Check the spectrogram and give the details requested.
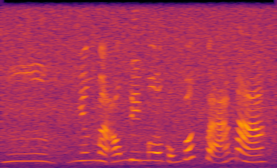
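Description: A woman's voice: very high voice, steady tone, a little slow, background noise. A woman voicing an eager, chatty, slightly whiny little child in a cartoon. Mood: concerned. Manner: childish, chatty, polite to elders. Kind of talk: cartoon voice acting. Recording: music playing behind the voice.

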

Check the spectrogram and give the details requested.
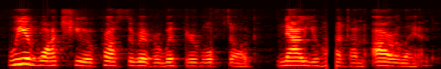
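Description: Lady reading as big gruff-tempered hunt leader guy from a storybook, curt and bossy, sound a bit dull. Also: lowish voice, moderate pace, natural voice. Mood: accusing. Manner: commanding, curt.

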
